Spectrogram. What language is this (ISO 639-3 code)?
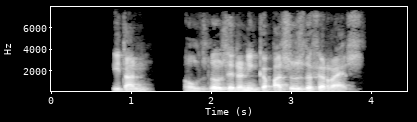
cat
